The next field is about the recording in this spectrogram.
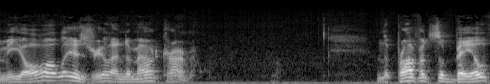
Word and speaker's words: Carmel: Carmel, I like to say. Put the emphasis on the L.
